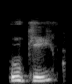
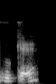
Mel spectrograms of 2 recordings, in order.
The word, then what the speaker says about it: uke: But they had some weird pronunciation things like uki instead of uke. Mm-hmm. Jidan instead of geran. Jidan? Jidan. Like, oh, interesting. Yep, totally wrong for Japanese.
